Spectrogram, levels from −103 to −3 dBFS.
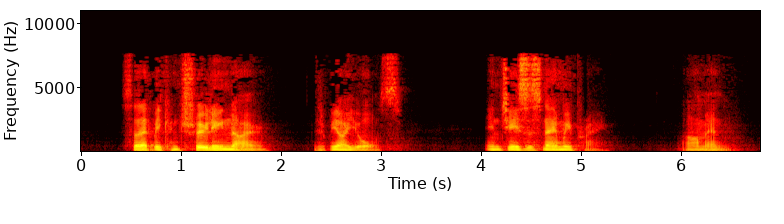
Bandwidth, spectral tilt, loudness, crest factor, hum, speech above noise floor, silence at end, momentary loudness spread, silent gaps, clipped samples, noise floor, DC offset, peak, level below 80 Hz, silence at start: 7.6 kHz; -5.5 dB/octave; -35 LUFS; 20 dB; none; 53 dB; 0.3 s; 20 LU; none; under 0.1%; -88 dBFS; under 0.1%; -18 dBFS; -66 dBFS; 0.45 s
